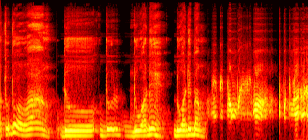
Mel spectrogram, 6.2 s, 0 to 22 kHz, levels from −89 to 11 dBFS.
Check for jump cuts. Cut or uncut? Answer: cut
